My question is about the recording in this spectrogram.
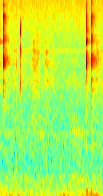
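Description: Faint computer mouse clicks against near silence: a single click, then a quick double click near the end.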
